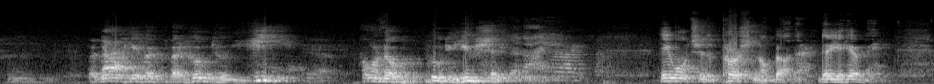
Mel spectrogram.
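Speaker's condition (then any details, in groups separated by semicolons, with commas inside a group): No condition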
